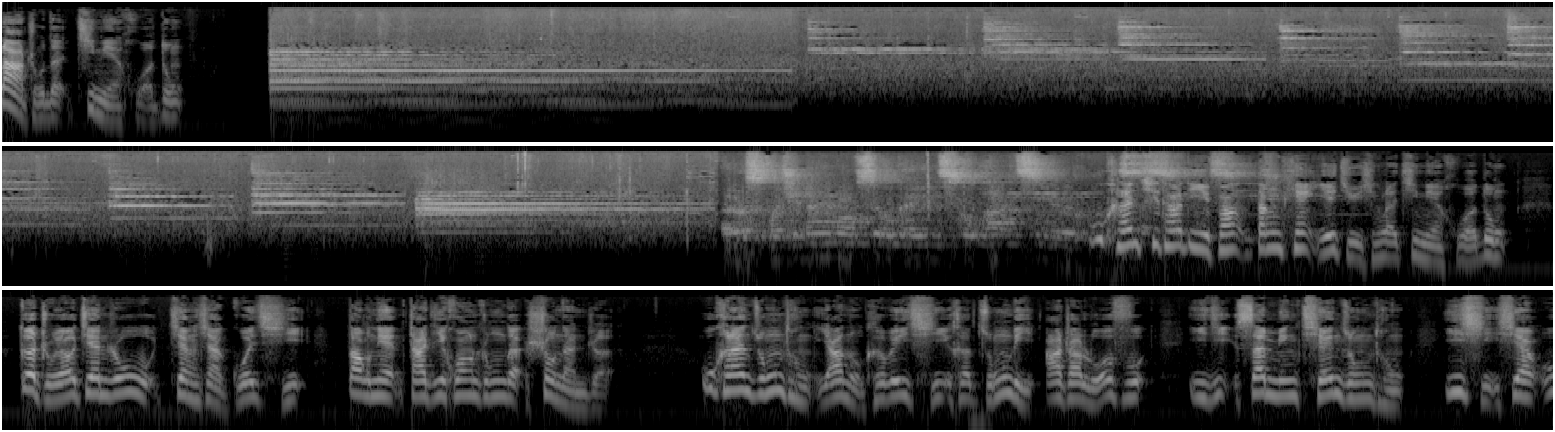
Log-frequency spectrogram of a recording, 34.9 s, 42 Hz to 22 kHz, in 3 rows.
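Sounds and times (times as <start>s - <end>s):
speech: 0.0s - 1.5s, 18.1s - 27.9s, 28.5s - 34.9s
ceremonial bells tolling at a memorial ceremony: 2.0s - 22.0s.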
